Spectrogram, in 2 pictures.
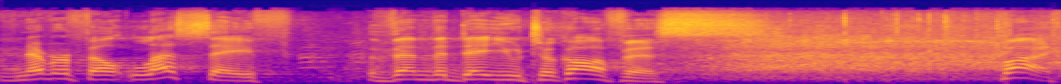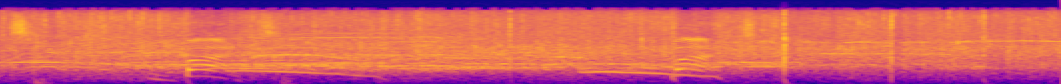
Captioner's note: cheers and applause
